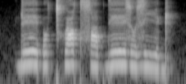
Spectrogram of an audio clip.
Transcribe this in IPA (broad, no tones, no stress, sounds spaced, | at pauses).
ɖ eː ʔ o ǀʰ ʊː tˤ sˤ eː p d̪ eː z ʊ z i ɖ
